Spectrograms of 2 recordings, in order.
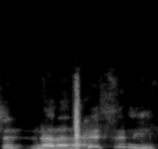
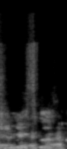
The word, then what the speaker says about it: Shenice: Yeah, it's Shenice. It's Shenice. I can't get dragged on my own show because I'm pronouncing people's name wrong.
